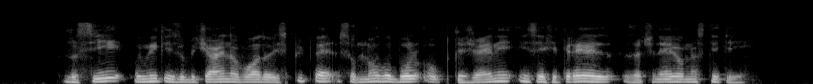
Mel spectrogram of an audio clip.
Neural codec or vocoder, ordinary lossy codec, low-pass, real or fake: codec, 32 kHz, 1.9 kbps, SNAC; Opus, 24 kbps; 7.2 kHz; fake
